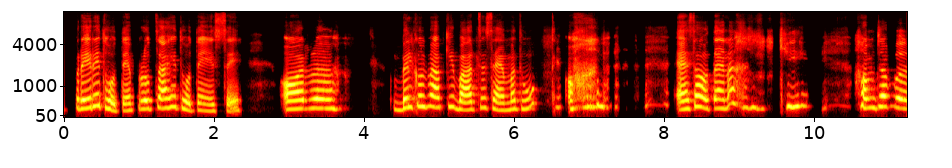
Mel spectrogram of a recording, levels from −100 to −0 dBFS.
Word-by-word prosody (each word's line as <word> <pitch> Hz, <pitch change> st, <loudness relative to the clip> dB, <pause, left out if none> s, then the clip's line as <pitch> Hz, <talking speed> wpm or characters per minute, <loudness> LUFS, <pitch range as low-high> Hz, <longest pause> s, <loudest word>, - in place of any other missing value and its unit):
प्रेरित 305 Hz, +5 st, +2 dB
होते 215 Hz, -5 st, +1 dB
हैं 220 Hz, -, -3 dB
प्रोत्साहित 295 Hz, +3 st, +1 dB
होते 230 Hz, -2 st, -1 dB
हैं 210 Hz, -2 st, -6 dB
इससे। -, -, -7 dB, 0.6 s
और 270 Hz, +2 st, +6 dB, 1.3 s
बिल्कुल 330 Hz, +3 st, +2 dB
मैं 355 Hz, -, +3 dB
आपकी 325 Hz, +2 st, 0 dB
बात 245 Hz, +1 st, +3 dB
से 315 Hz, 0 st, -7 dB
सहमत 265 Hz, -1 st, -3 dB
हूँ। 280 Hz, -, -5 dB, 0.5 s
और 350 Hz, +6 st, -1 dB, 1.0 s
ऐसा 275 Hz, +7 st, +4 dB
होता 295 Hz, -2 st, +2 dB
है 285 Hz, -, -2 dB
ना 450 Hz, -, -1 dB, 0.7 s
कि 360 Hz, +1 st, -1 dB, 0.7 s
हम 305 Hz, +1 st, +3 dB
जब 345 Hz, -1 st, +2 dB
295 Hz, 125 wpm, -23 LUFS, 265-340 Hz, 1.3 s, और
